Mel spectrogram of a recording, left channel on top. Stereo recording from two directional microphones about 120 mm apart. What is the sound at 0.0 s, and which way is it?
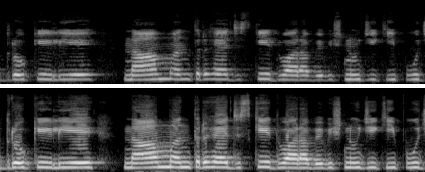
Speech, 50° right (ahead or behind).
